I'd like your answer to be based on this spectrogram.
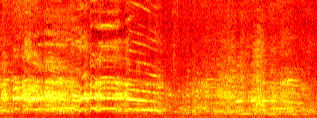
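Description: A rooster crows loudly and close by in long drawn-out calls at an auction market in Lipa, Batangas, with clucking and other fowl around it and a faint voice underneath.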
